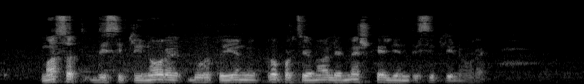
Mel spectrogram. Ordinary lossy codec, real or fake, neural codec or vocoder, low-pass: AAC, 48 kbps; real; none; 9.9 kHz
